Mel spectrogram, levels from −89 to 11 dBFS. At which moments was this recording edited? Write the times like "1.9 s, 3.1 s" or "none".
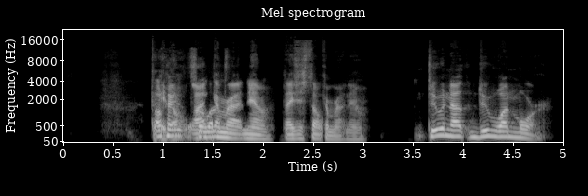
2.6 s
